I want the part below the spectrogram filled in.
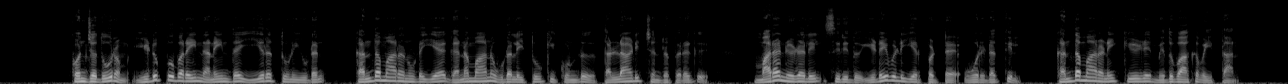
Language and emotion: Tamil, neutral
